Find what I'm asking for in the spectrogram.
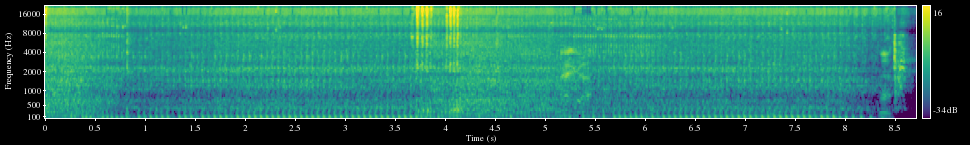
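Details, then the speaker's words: Old Yamaha Mio after fuel line/carburetor fix, engine run then shut off before refitting the size 38 pilot jet: steady even putter at fast idle, cuts off cleanly; normal idle. "Setelah nyala dengan ee bagus ini nanti kita tutup, kita matikan ya nanti ini. Nah, setelah nyala ee sudah normal, kita kembalikan pilot jet-nya menggunakan ukuran 38 agar motor ini masih tetap utuh keiritannya."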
